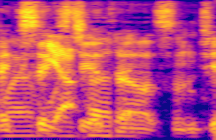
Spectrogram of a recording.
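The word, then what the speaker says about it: Sharp X68000: I don't know how to pronounce that. 68,000. – Yeah, that's the X68,000. Yeah. And I had a look at this, and I think this is really, really, really cool looking.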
